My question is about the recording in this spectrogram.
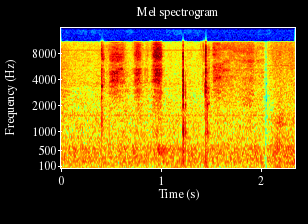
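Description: About half a dozen short, sharp clicks and scratchy ticks packed into about a second, from a covered ceramic pot of soup boiling on the hob.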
